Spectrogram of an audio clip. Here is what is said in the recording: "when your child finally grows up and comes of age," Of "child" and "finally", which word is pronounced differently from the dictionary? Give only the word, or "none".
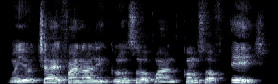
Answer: none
